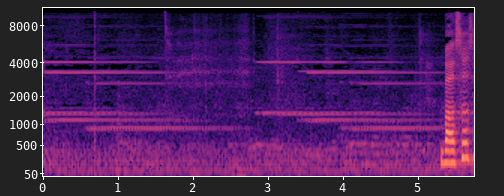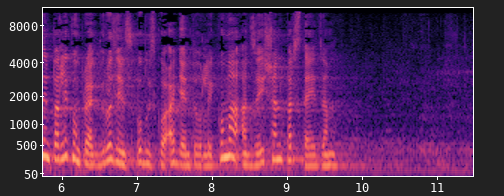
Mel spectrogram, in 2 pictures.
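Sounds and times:
parliament voting bell ringing in the chamber: 0.0 - 8.0
speech: 5.3 - 9.8.

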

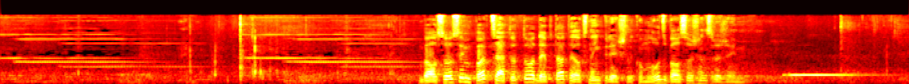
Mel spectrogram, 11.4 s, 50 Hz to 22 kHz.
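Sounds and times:
bell rung to call members of parliament to a vote: 0.0 - 6.0
speech: 5.2 - 9.6.

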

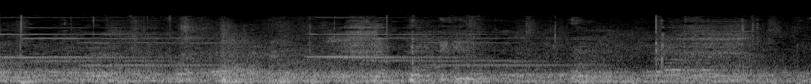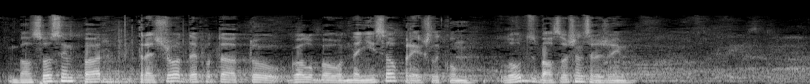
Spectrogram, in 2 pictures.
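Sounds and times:
electric parliamentary voting call bell ringing: 0.0 - 7.5
faint murmur of people: 0.0 - 16.2
speech: 8.2 - 14.6.

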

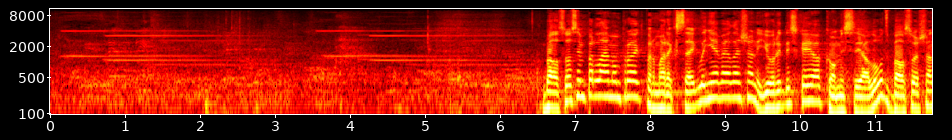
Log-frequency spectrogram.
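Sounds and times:
dense wash of noise: 0.0 - 11.7
electric bell ringing in a parliamentary chamber to call a vote: 0.1 - 6.4
speech: 6.6 - 11.7.

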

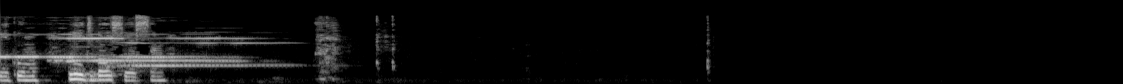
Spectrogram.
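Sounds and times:
speech: 0.0 - 1.8
bell rung in a parliament chamber to call a vote: 0.0 - 3.0.

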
